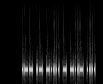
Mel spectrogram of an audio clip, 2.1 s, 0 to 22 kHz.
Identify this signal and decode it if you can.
Morse code, heard as a keyed tone, about 47 wpm, 700 Hz. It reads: WA6TXH
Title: USA Call Signs - 6 Characters - Repeated 2x - 50wpm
